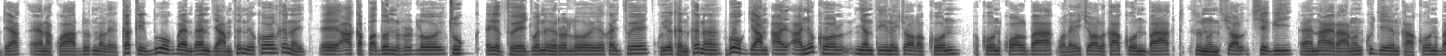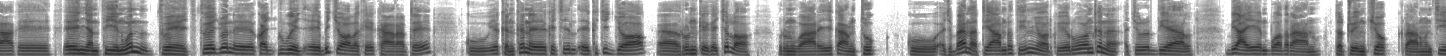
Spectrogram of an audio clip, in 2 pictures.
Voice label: dinka; SBS Dinka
